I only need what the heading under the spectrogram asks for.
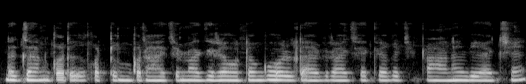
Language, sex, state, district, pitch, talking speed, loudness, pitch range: Odia, female, Odisha, Nuapada, 190 Hz, 170 wpm, -16 LUFS, 185-195 Hz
